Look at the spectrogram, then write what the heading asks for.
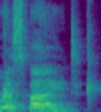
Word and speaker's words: respite: I hope you're all getting some respite. I know that it's pronounced respite, but you know that didn't really rhyme.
